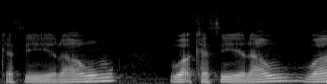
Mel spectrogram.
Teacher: باید این تنوین رو تبدیل کنیم به حرف واو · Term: ادغام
